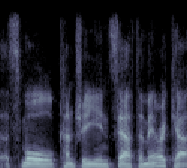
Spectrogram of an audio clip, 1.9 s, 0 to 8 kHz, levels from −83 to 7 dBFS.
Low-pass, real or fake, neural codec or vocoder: 7.2 kHz; real; none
